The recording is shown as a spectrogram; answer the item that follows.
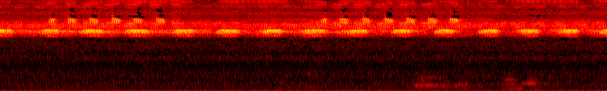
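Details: Autumn insect chorus led by crickets: a shrill chirp pulsing steadily a little over twice a second, joined by a higher caller's rapid stuttering buzzes, with faint low murmurs in the background.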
